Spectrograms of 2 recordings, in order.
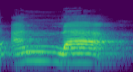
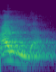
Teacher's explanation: نون ساكنة بعدها اللام تقلب لاما في النطق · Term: إدغام كامل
